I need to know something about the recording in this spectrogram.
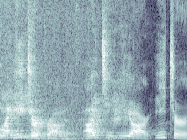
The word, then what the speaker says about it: ITER: eat your problem ITER eater is how we pronounce fish it's being it's being built in southern France but it's a worldwide collaboration the u.s. is responsible for about 9 percent of the eater scope and that in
